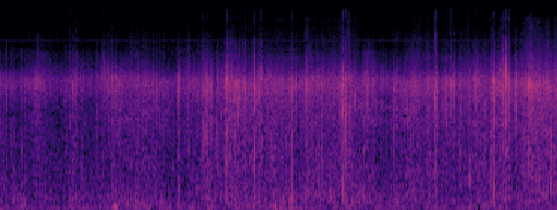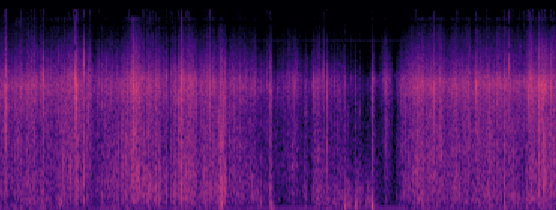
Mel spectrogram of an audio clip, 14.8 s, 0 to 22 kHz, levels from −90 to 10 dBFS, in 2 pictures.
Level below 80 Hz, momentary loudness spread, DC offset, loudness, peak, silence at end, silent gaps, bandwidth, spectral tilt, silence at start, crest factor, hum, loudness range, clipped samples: -60 dBFS; 14 LU; under 0.1%; -33 LUFS; -4 dBFS; 0 s; none; 18 kHz; -1 dB/octave; 0 s; 32 dB; none; 7 LU; under 0.1%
